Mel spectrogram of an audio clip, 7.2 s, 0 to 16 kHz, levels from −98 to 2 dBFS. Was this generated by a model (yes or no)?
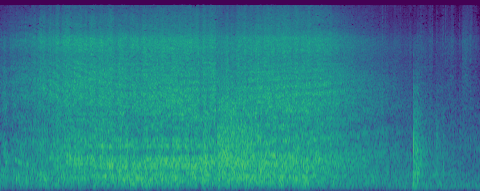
yes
